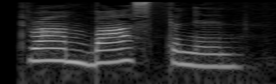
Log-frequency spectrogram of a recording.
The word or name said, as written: thrombosthenin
